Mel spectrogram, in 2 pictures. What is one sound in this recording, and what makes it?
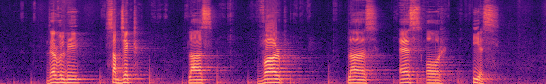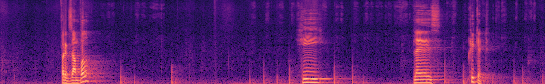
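A man speaks slowly and clearly into a close microphone, pausing often.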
